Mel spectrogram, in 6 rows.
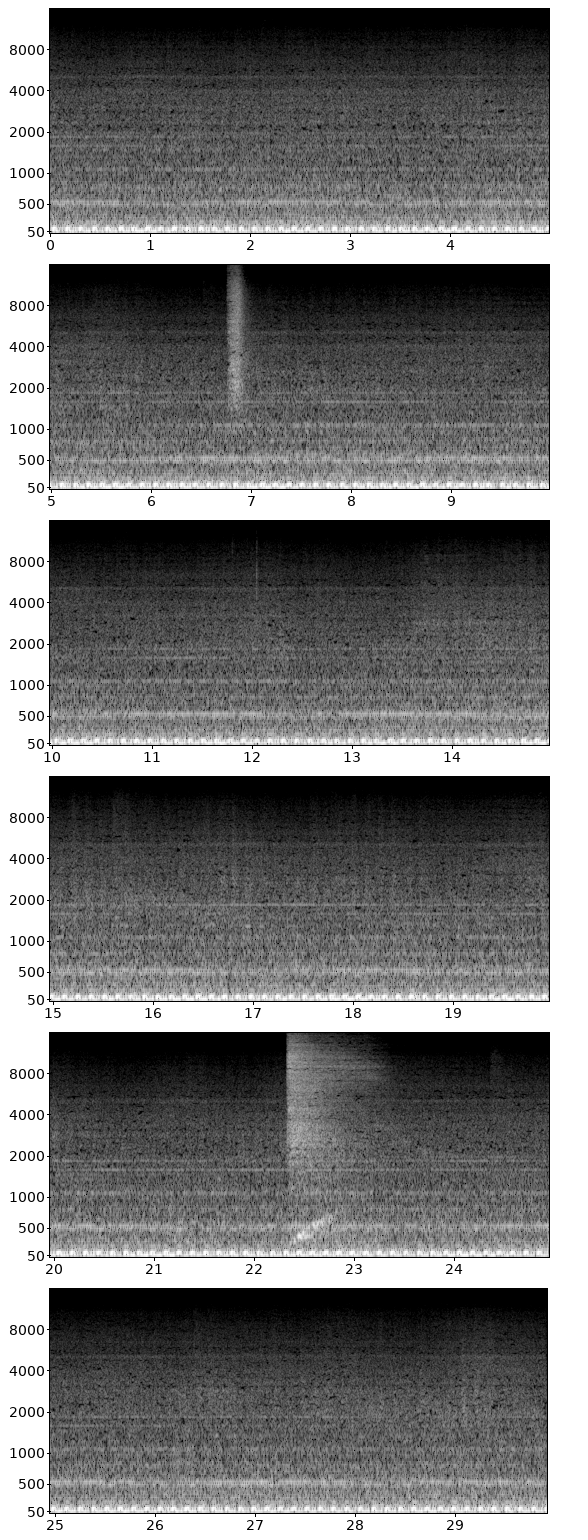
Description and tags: Part of the Dallas/Toulon Soundscape Exchange Project
Date: 1-25-2011
Location: Dallas, Union Station near tracks
Temporal Density: 3
Polyphonic Density: 3
Busyness: 4
Chaos: 4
